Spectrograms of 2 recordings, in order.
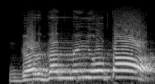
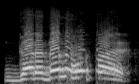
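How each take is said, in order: First: गर्दन with र and द joined, gar-dan; emphatic गर्-दन, no vowel after र; wrong pronunciation. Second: गर्दन opened out as ग-र-दन; three-part ga-ra-dan for गर्दन; correct pronunciation. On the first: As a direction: say गर्दन in two tight syllables. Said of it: "गर्दन होता है।". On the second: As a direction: put a vowel after the र in गर्दन. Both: Shown as a demonstration.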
